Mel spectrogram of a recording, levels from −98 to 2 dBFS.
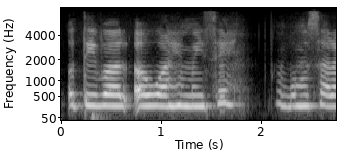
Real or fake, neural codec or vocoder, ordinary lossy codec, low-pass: real; none; MP3, 64 kbps; 7.2 kHz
